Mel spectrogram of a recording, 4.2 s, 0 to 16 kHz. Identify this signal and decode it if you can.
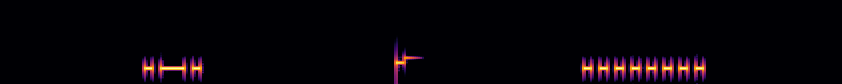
Morse code, heard as a keyed tone, about 30 wpm, 700 Hz. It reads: R <HH>
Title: Single Character (Letter:Number:Punctuation:Prosign) 30wpm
